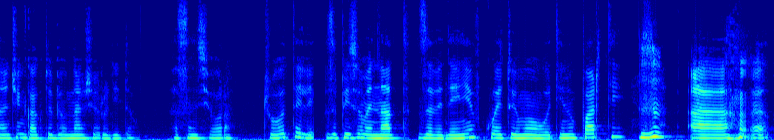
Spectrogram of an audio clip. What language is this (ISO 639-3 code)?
bul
